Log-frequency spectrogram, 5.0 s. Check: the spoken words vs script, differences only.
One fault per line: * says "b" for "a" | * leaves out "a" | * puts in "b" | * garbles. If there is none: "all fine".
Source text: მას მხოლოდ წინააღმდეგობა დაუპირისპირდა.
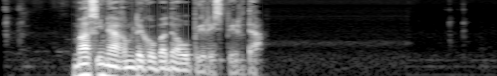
* leaves out "მხოლოდ"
